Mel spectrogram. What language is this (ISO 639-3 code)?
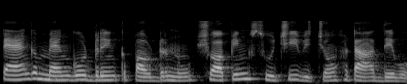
pan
